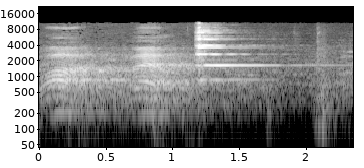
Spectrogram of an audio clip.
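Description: A wrestling ring bell struck once about a second in, ringing with a clear tone that dies away: the bell starting the second fall of the match.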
